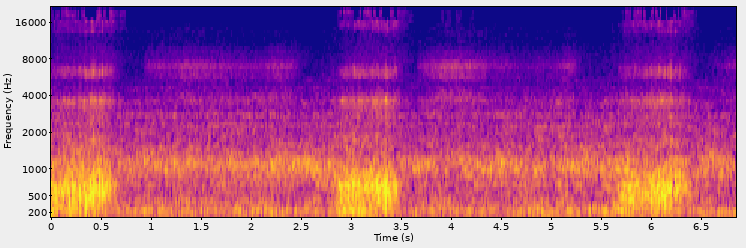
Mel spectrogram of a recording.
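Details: Ordinary snoring, audio only: loud, rough snores recur regularly about every three seconds, roughly 21 breaths a minute, over a steady hiss.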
